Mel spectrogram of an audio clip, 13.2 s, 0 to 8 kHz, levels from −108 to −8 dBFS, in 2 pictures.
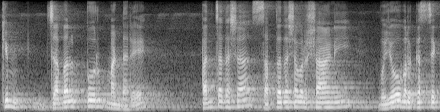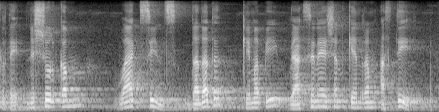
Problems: none marked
